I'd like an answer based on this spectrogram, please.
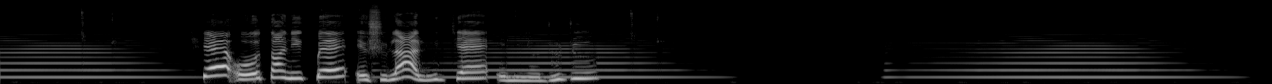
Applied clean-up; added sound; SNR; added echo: neural mask model RNNoise.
